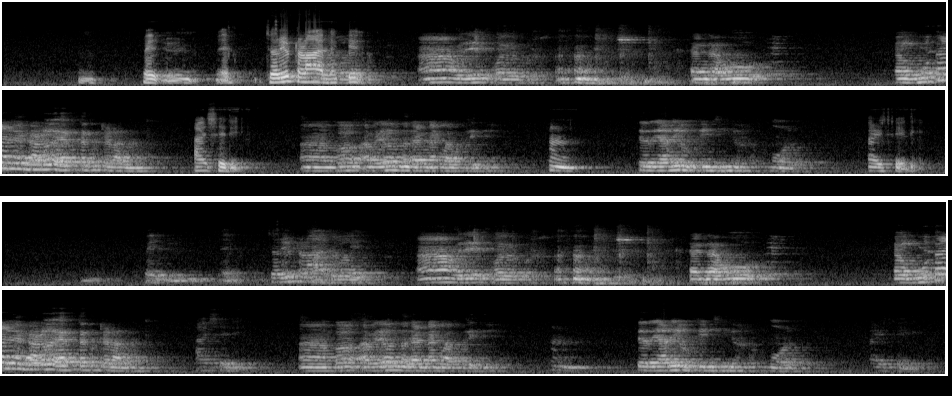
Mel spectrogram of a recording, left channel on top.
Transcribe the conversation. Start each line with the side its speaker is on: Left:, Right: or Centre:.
Left: ഉം <unintelligible> കുട്ടികളാ
Right: മക്കളോ
Left: അല്ലെങ്കിൽ
Right: ആ അവര് <unintelligible> <unintelligible> മൂത്താള് രണ്ടാളും എരട്ടക്കുട്ടിയാളാണ്
Left: അത് ശരി
Right: ആ അപ്പൊ അവര്ന്ന് രണ്ടാംക്ലാസ്സില്
Left: ആ
Right: ചെറിയാള് യൂ ക്കെ ജിയിലും മോള്
Left: ആയ്ശരി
